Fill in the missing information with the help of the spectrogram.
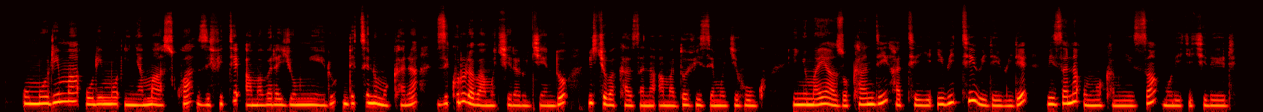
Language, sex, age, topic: Kinyarwanda, female, 25-35, agriculture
